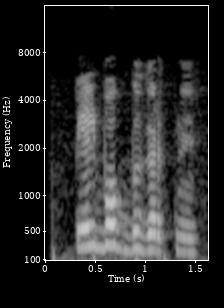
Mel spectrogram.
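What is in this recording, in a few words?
"пель бок быгӧртны", Komi, female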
